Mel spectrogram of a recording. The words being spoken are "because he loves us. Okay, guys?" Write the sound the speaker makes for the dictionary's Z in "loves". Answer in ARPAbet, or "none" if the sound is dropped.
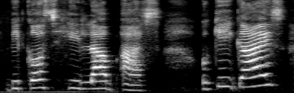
none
